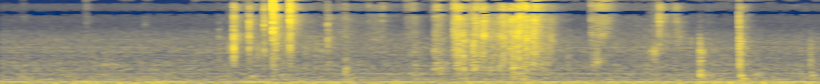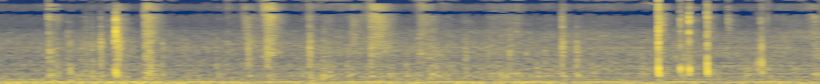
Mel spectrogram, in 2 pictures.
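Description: Handling noise from a plastic-sleeved mesh bag of small oranges being moved and set down, with a louder crinkle about four seconds in and scattered light clicks and knocks of items on a countertop, over a steady low hum.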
